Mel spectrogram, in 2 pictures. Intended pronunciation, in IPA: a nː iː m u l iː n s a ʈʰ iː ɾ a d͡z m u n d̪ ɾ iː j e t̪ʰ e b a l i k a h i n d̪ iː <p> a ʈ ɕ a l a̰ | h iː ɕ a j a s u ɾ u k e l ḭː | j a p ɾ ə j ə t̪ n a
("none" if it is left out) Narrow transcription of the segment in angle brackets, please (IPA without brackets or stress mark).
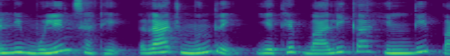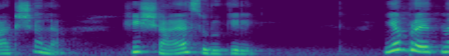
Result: p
